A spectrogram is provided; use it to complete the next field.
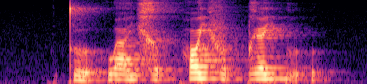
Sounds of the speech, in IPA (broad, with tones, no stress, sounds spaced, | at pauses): t̪ u˧˩ h w a̤˨˩ j ɣ ə˨˩ p̚ h ɔ˧ j v ə˨˩ p̚ ɣ ɛ˧ j ɓ ṵ˧˨ ʔ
